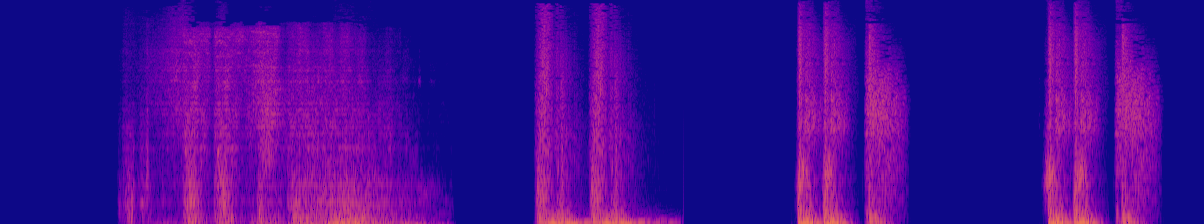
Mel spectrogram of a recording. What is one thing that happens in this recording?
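Sword slashes and hits land in short bursts.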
